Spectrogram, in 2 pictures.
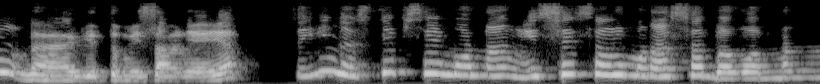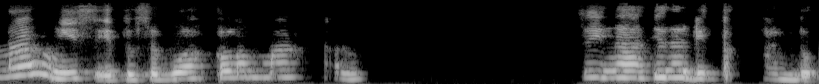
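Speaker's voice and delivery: ordinary talk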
